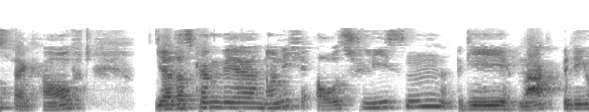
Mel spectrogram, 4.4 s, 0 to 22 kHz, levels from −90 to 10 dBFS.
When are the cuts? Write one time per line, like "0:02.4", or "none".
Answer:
0:01.0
